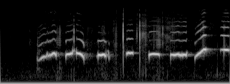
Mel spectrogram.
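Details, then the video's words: Nine-month-old cockatiel indoors, singing along with a mobile phone: a rapid series of short, evenly spaced whistled notes, mostly at one pitch, with a couple of brief noisy bursts in the middle. "cockatiel singing and folowing my mobile"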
